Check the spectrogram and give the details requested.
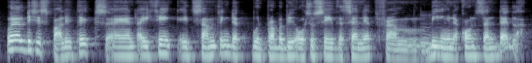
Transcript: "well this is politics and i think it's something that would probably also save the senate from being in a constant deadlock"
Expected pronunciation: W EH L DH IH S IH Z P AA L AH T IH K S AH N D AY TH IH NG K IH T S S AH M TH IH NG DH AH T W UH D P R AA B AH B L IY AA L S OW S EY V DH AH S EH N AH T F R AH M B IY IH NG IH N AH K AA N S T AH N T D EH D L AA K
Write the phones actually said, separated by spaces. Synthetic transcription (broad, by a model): W EH L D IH S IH S P AA L AH T IH K S AH N D AY TH IH NG K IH T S S AH M TH IH NG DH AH T W UH D P R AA B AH B L IY AA L S OW S EY V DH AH S EH N AH T F R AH M B IY IH NG IH N AH K AA N S T AH N T D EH D L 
